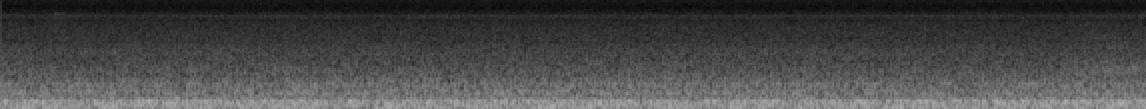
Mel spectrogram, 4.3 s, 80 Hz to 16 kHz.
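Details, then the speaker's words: Bluetti EP800 solar generator running a 50-amp luxury RV off grid; bedroom roof AC switched to cool at 108 degrees inside, fan kicking on, compressor possibly kicking on; steady low hum and airflow rush, smooth; later 2 ACs plus fridge draw 4,000 W (14/13 A per leg); normal running. "Alright, so that fan just kicked on. I think I just heard the compressor kick"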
